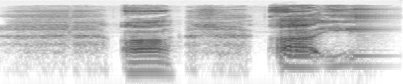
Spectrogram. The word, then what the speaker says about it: Ottawa: Ottawa, is that the correct pronunciation? Yep. Ottawa.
